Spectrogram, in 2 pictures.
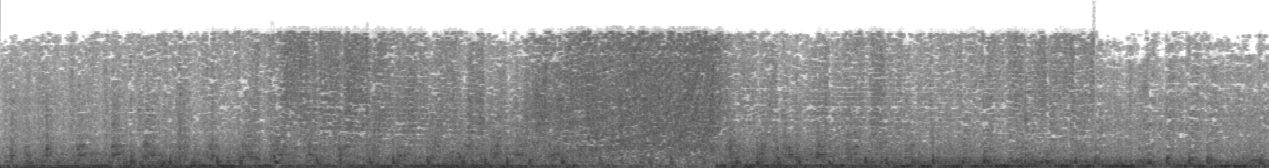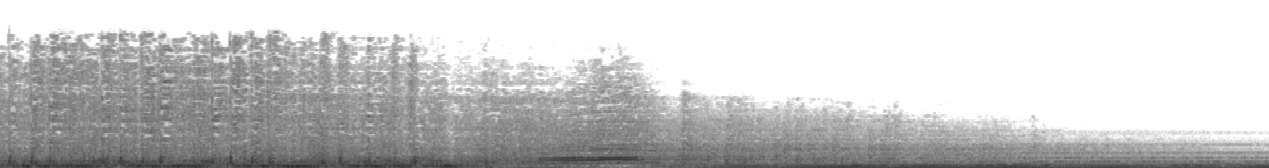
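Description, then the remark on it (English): The Flying Scotsman steam locomotive thunders beneath a bridge, trailing dense smoke, in a loud, continuous roar with dense rumbling and rattling wheels that fades slightly near the end as a brief high whistle-like tone rises and drops away. “The rails sang and the bridge trembled slightly as I was enveloped in a dense cloud of the wonderful creature's smoky breath.”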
